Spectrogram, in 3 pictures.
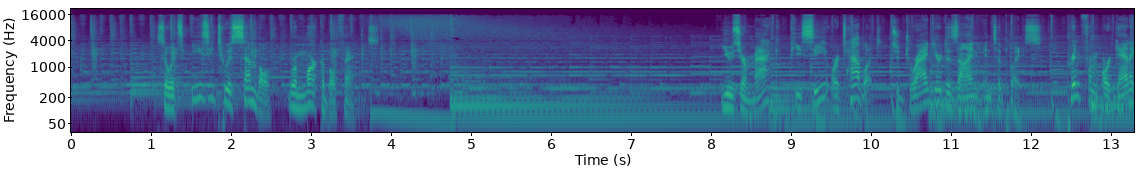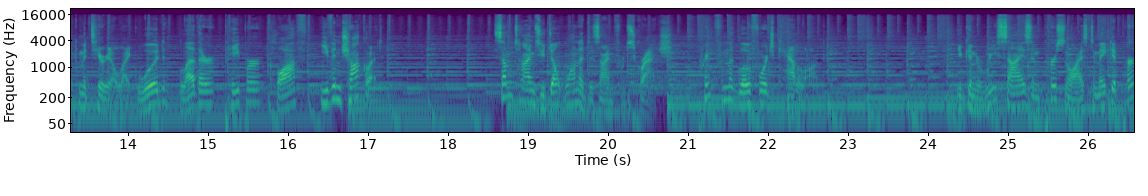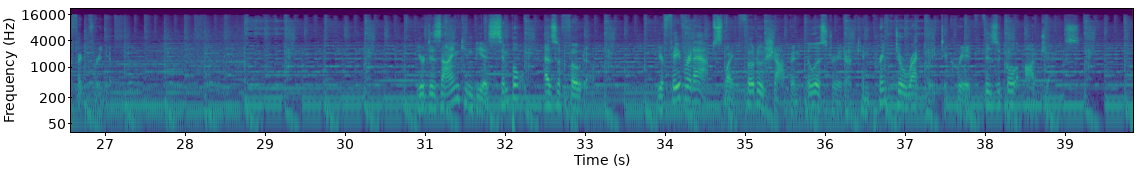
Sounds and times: Music: 0:00.0 - 0:39.8
Speech: 0:01.1 - 0:03.9, 0:08.1 - 0:17.2, 0:18.6 - 0:22.7, 0:24.4 - 0:27.2, 0:30.9 - 0:33.2, 0:33.9 - 0:39.3.

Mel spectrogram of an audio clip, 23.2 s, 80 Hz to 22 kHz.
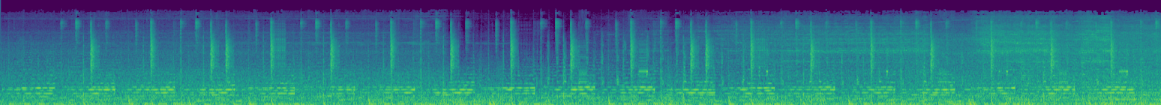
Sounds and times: Music: 0:00.0 - 0:23.2.

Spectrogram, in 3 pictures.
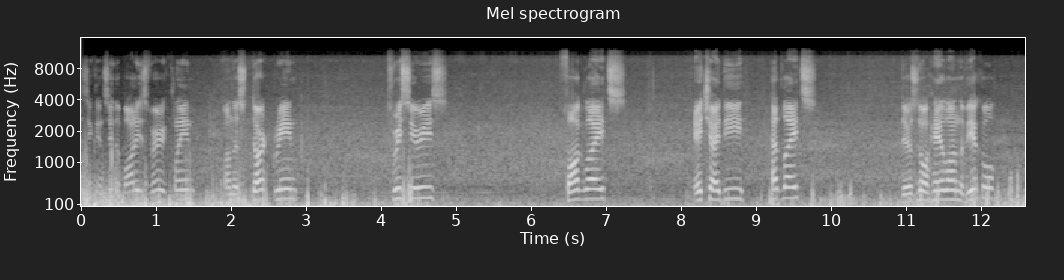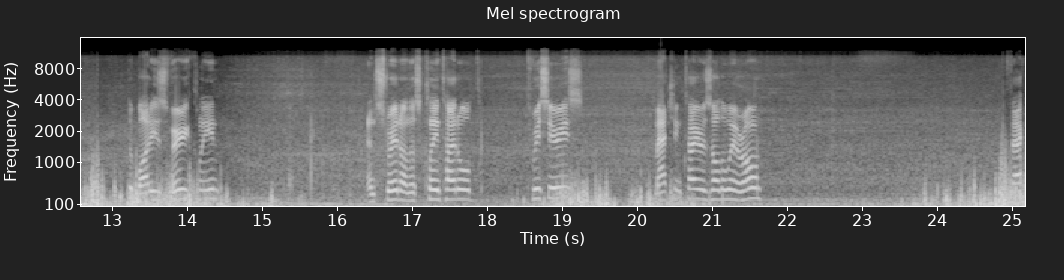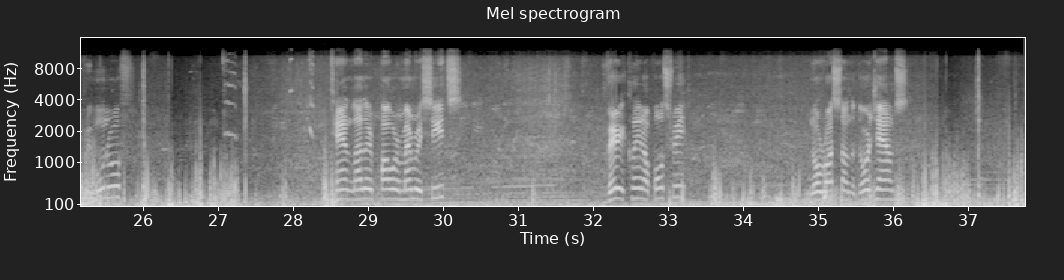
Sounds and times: Speech: 0:00.0 - 0:02.9, 0:04.1 - 0:04.9, 0:06.5 - 0:07.3, 0:08.2 - 0:09.8, 0:11.0 - 0:12.2, 0:13.2 - 0:14.4, 0:16.4 - 0:17.8, 0:18.6 - 0:19.3, 0:20.2 - 0:21.7, 0:25.0 - 0:25.8, 0:28.5 - 0:30.8, 0:32.2 - 0:33.4, 0:34.9 - 0:36.2
Car: 0:00.0 - 0:37.7.

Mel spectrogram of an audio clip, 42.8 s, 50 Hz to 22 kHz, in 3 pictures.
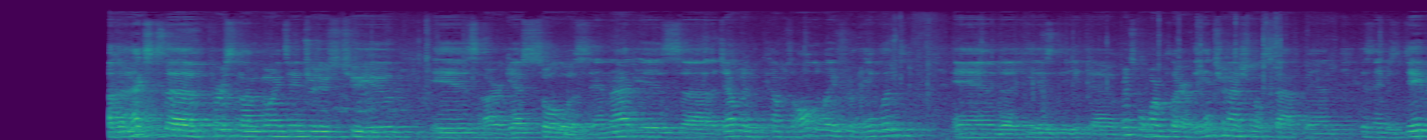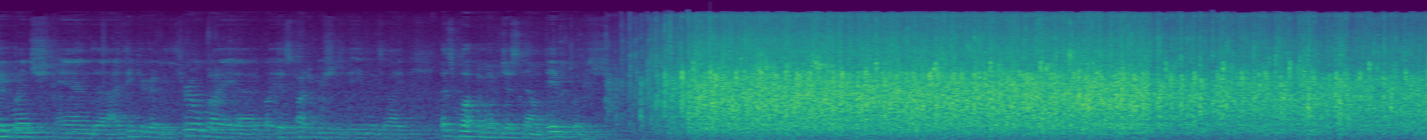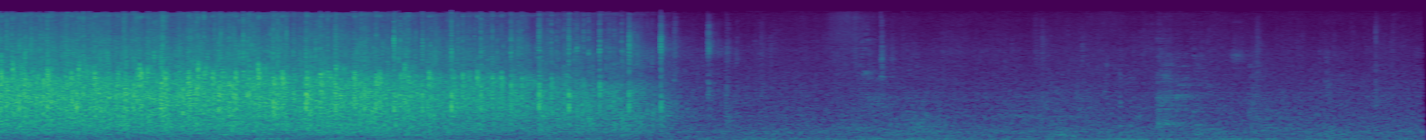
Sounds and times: Applause: 0:20.4 - 0:36.0.

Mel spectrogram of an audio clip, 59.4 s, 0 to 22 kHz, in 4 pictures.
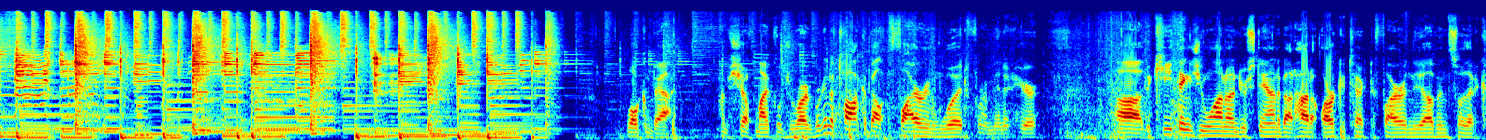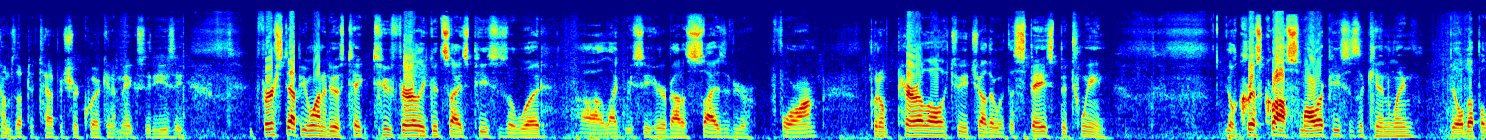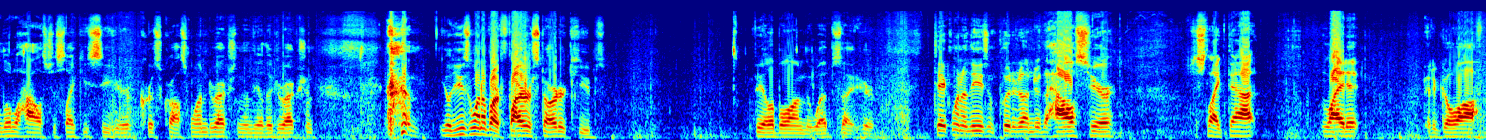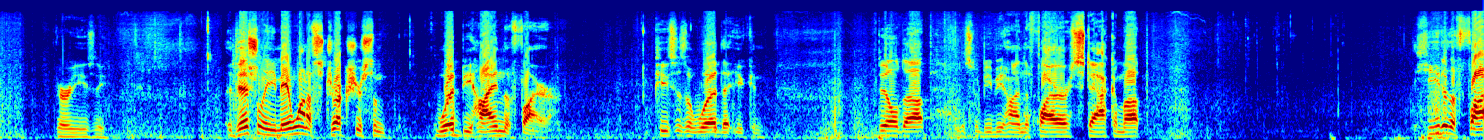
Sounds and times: Speech: 0:06.3 - 0:10.4, 0:11.1 - 0:16.8, 0:17.4 - 0:26.0, 0:27.1 - 0:32.9, 0:33.6 - 0:35.8, 0:37.1 - 0:41.0, 0:41.6 - 0:42.3, 0:43.0 - 0:43.4, 0:44.0 - 0:44.6, 0:45.2 - 0:45.7, 0:46.8 - 0:50.2, 0:51.1 - 0:52.3, 0:53.3 - 0:56.1, 0:58.7 - 0:59.4.

